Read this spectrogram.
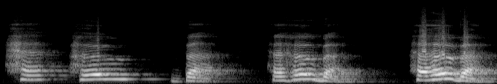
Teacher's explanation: sounds like the J is replaced with the H sound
